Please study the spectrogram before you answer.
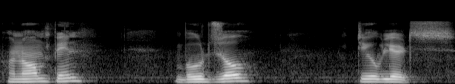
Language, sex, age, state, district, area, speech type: Urdu, male, 18-30, Delhi, North East Delhi, urban, spontaneous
